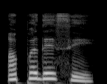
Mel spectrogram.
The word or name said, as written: ಅಪದೆಸೆ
